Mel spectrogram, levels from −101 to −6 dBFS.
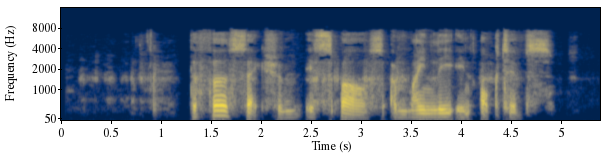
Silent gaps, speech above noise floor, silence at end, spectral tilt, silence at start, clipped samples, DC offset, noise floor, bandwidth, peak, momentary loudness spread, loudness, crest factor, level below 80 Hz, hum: none; 31 dB; 0.5 s; -2.5 dB/octave; 0.9 s; under 0.1%; under 0.1%; -52 dBFS; 8 kHz; -2 dBFS; 15 LU; -22 LUFS; 22 dB; -66 dBFS; none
